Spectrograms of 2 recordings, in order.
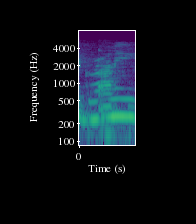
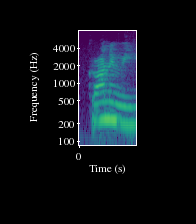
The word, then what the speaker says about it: granary: I'll probably have comments saying, you don't say granny, you say. Granary, it's a granary.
